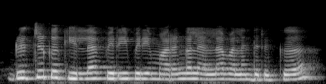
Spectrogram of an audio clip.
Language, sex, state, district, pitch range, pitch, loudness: Tamil, female, Tamil Nadu, Nilgiris, 240-280 Hz, 260 Hz, -15 LUFS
